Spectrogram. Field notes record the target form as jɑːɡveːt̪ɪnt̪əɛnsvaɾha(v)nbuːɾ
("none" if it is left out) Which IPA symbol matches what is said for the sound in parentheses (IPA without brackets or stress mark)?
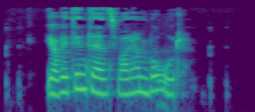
none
